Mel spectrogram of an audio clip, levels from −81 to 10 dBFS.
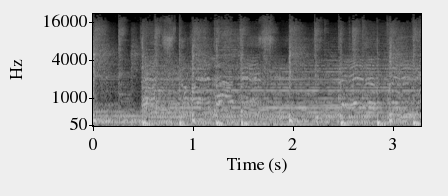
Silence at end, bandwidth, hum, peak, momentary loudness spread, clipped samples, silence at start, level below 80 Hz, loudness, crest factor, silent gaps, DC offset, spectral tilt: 0 s; over 20 kHz; none; 0 dBFS; 2 LU; under 0.1%; 0 s; -28 dBFS; -15 LUFS; 14 dB; none; under 0.1%; -5 dB/octave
